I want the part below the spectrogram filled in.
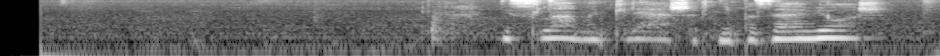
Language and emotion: Russian, positive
